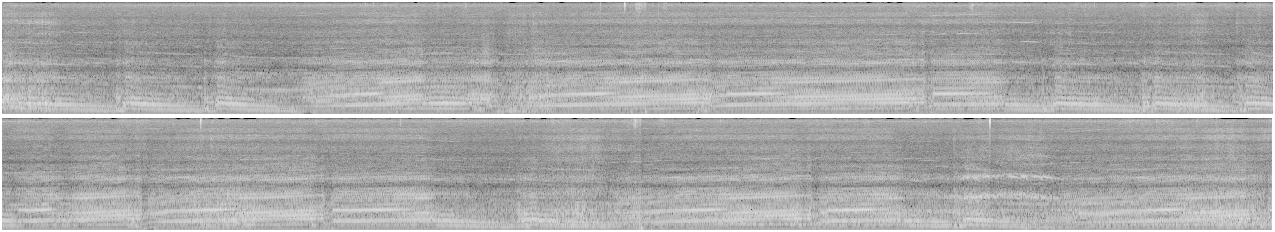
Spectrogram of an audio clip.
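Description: A racing car engine roars loudly, rising in pitch as it speeds up and dropping with each gear change.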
